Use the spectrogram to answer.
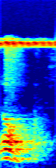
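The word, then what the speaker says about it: rho: अब हम बात करते हैं तीसरा, आयतनिक आवेश घनत्व, volume charge density, volume charge density रो। हालांकि लिखते हैं रहो, लेकिन पढ़ते हैं रो, एच साइलेंट हो जाता है।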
